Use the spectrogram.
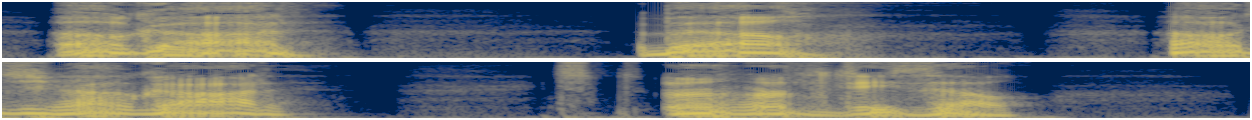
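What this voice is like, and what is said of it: Exhausted, groaning near-dying voice. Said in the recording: “You sounded like you were dying. You sounded like you were dying.”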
